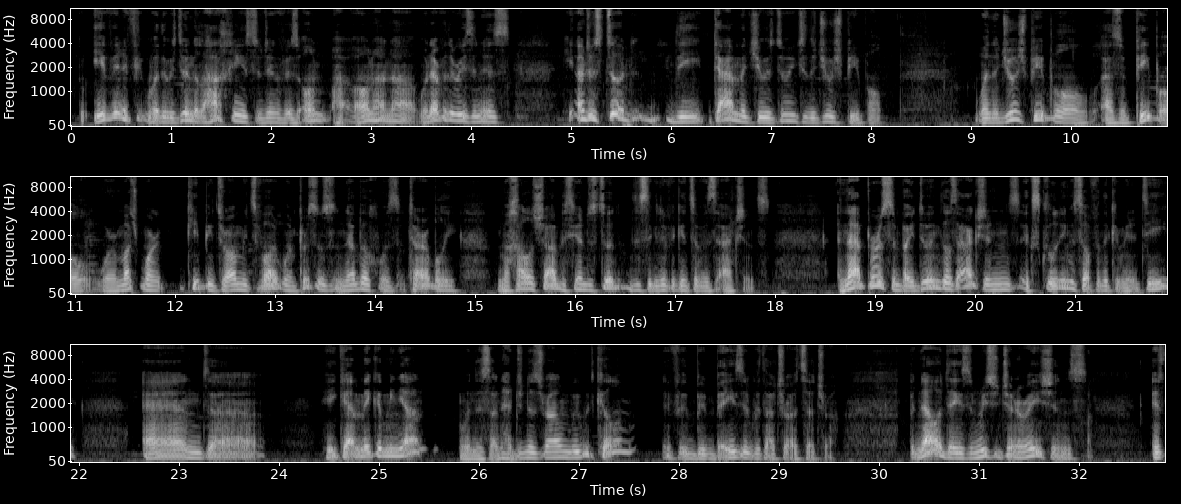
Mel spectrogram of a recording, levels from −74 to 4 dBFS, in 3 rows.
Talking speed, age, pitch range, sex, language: 180 wpm, 40-59, 125-165 Hz, male, English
